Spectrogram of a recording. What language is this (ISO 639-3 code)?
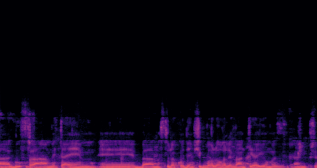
heb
